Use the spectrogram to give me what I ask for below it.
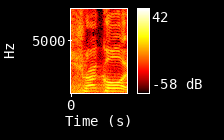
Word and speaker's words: Trekell: Hey, it's Trekkle. It's Trekkle, Trekkle, whatever you want it to be. So I was trained to say Trekkle.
